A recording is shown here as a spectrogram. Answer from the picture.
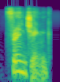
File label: "fringing", Indian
